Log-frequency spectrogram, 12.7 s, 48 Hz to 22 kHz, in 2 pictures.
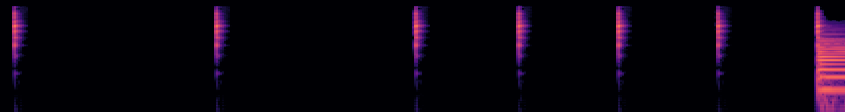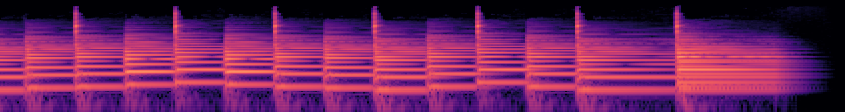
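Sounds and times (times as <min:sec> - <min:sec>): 
E minor five-finger pattern: 0:06.2 - 0:12.4.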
